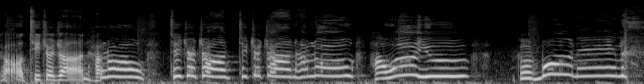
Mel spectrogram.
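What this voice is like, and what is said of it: Mock Asian accent. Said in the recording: “trying to make fun of Asian accents, but that's just what they sound like”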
